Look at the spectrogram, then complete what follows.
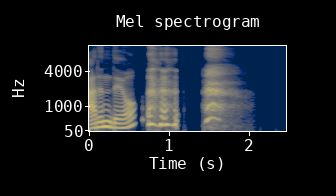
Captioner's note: chuckles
